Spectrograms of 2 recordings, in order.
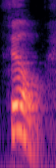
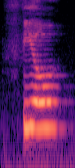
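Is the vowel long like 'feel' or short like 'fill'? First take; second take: short; long. First: The vowel is short, as in 'fill'. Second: The vowel is long, as in 'feel'.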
